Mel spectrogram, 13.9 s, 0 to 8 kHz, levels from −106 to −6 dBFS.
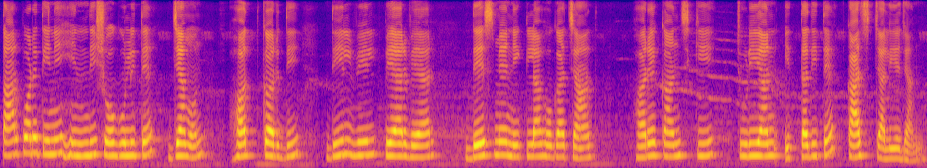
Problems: constant background noise, background conversations at intervals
